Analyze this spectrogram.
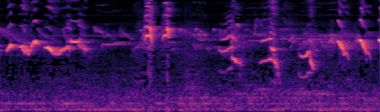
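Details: Decoy Oriental magpie-robin (Copsychus saularis), used to stimulate other birds to sing and to train young birds, sings a rich, varied run of sweet whistles, slurred trills and sharp chirps, phrases tumbling quickly; faint low hum underneath.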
